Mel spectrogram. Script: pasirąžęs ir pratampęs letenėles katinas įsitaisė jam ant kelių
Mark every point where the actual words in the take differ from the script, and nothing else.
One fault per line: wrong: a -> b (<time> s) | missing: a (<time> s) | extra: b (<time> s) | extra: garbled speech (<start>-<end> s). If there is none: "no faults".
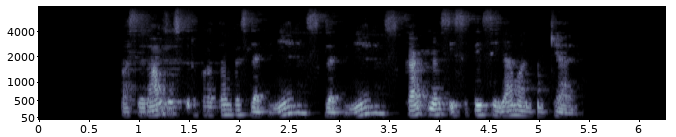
extra: letenėles (2.9 s)
extra: ant (5.0 s)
